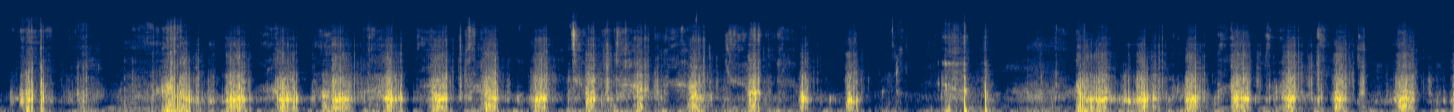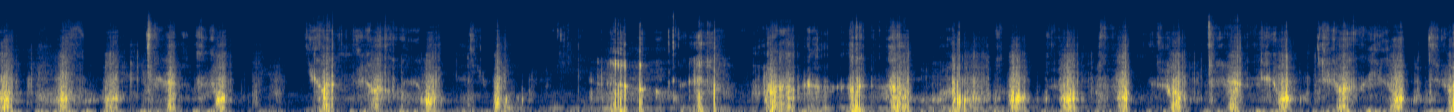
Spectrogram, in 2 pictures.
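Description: Close-up biting and chewing of a translucent snowflake-shaped sweet: repeated crisp crunches, a few each second, with wet mouth sounds between them.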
